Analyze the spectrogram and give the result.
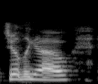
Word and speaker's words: Giglio: So my last name is Giglio, and it doesn't sound or look like that. When you see how it's spelled, looks like Giglio or something.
